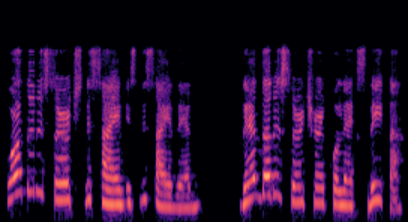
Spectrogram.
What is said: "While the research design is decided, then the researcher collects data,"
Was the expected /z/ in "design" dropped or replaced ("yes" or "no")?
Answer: yes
